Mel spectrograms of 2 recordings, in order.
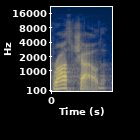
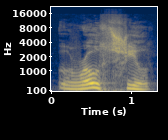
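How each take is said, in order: First: The name is said the familiar, widely known way. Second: The name is said the family's own way. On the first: This is how most people know the name. The speaker calls it wrong. "It's not pronounced Rothschild" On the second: This is how the family itself says the name. The speaker calls it right. "It's pronounced Rothschild"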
